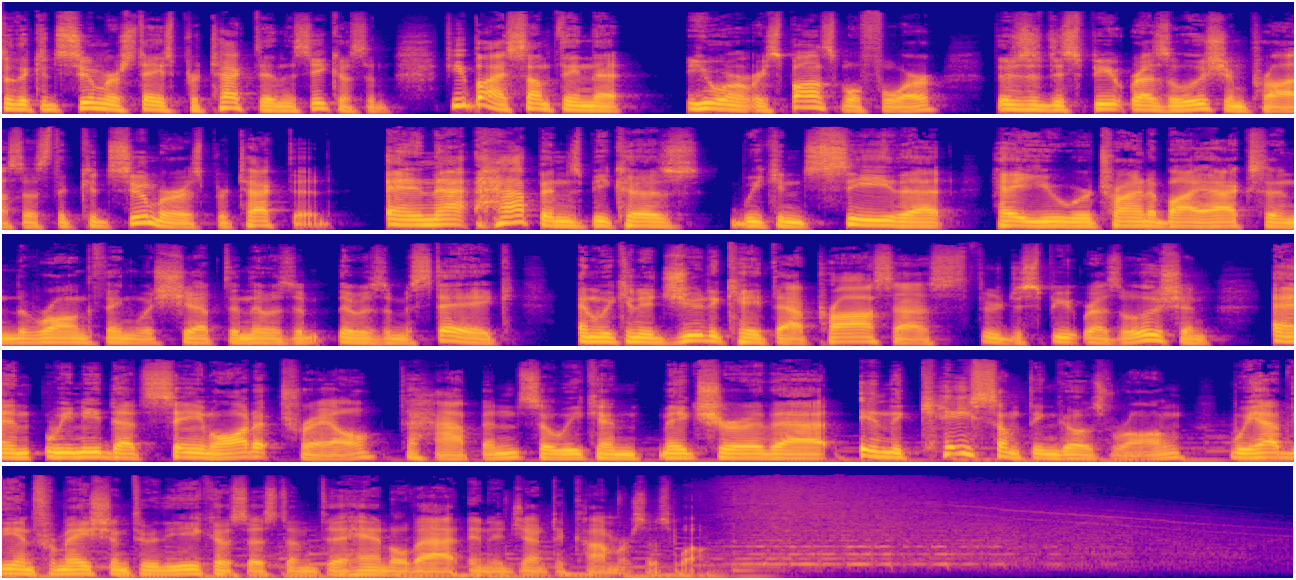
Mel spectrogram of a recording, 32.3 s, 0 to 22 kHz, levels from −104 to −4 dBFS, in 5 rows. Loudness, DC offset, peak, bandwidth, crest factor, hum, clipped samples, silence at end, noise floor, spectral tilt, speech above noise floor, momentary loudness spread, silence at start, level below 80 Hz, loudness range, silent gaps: -20 LUFS; under 0.1%; -2 dBFS; 16.5 kHz; 20 dB; none; under 0.1%; 1.45 s; -60 dBFS; -5 dB/octave; 40 dB; 9 LU; 0 s; -48 dBFS; 4 LU; 3.34-3.40 s, 8.32-8.37 s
